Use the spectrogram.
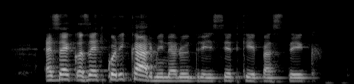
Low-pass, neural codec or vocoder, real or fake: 10.8 kHz; autoencoder, 48 kHz, 128 numbers a frame, DAC-VAE, trained on Japanese speech; fake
